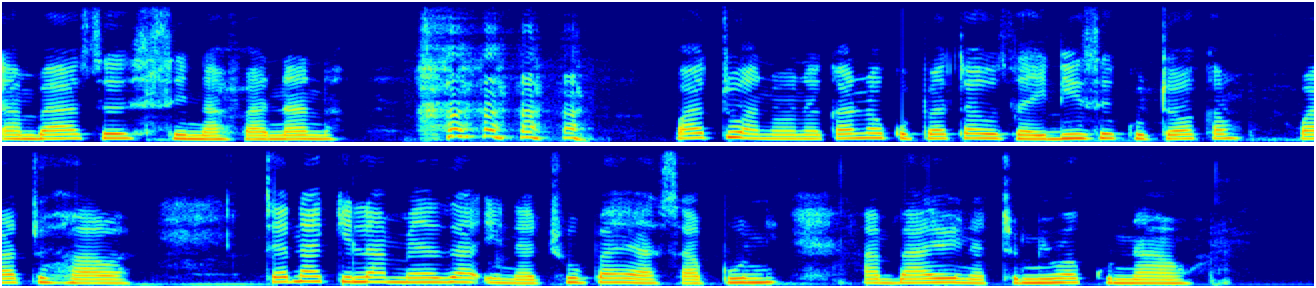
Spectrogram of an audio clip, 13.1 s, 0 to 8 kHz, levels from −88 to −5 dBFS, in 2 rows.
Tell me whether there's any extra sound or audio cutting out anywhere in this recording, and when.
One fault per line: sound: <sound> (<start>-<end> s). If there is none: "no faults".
sound: laugh (2.1-3.0 s)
